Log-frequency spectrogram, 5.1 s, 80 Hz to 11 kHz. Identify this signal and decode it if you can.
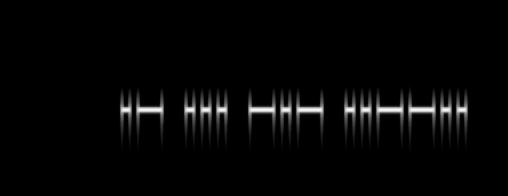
Morse code, heard as a keyed tone, about 15 wpm, 700 Hz. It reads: ASK?
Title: 4x Word-Spacing - Sentences from Top 200 Words - 15wpm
